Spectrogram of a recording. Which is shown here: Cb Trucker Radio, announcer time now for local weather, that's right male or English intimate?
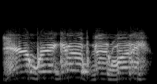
Cb Trucker Radio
